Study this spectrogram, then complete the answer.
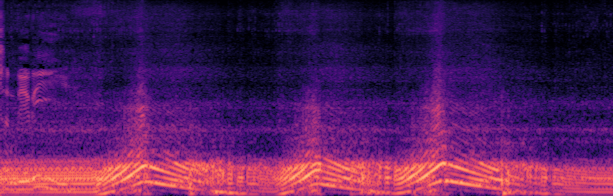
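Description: A motorcycle engine revs up sharply three times, then falls back.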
